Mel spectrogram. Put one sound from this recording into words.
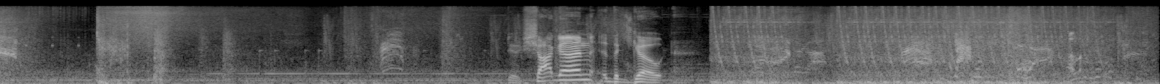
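Electric blasts crackle and hiss in a game.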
